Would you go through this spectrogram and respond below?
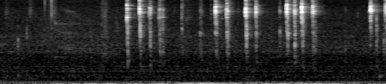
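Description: Steady typing on a computer keyboard, a busy patter of sharp key clicks with a few louder strikes, set over a constant low background hum and no talk.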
